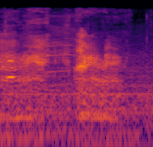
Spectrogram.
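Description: A dog at a dog shelter makes soft whimpering, growl-like vocal sounds in two short bursts, close and moderately loud with no talking.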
